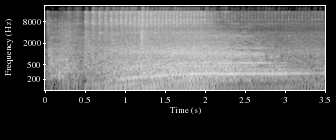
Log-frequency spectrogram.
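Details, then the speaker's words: Murray push mower with Briggs & Stratton 450 E-Series engine, fresh gas and oil checked, primer bulb pushed 3-4 times; catches quickly and builds to a steady, even drone with smooth firing, no misses or knocks; running normally again. "Well, it seems doing really good."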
